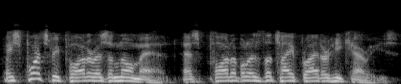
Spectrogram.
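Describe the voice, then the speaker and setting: Higher-voiced 1950s radio documentary narrator man. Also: animated, fast, faint music behind. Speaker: narrator and host. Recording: dull vintage 1950s radio recording.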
